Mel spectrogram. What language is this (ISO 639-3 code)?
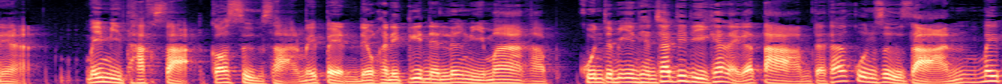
tha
